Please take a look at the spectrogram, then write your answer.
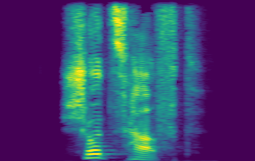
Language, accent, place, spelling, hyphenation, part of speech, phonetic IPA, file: German, Germany, Berlin, Schutzhaft, Schutz‧haft, noun, [ˈʃʊt͡sˌhaft], De-Schutzhaft.ogg
- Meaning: 1. protective custody 2. arbitrary incarceration of those considered enemies of the regime (e.g. communists)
